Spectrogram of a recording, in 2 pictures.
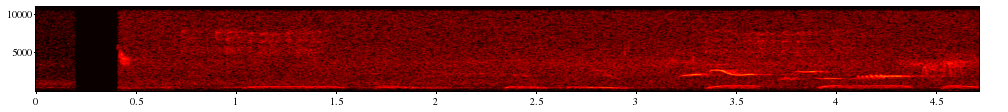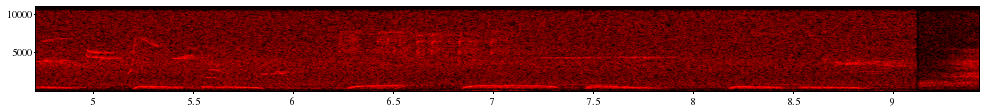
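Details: Common wood pigeon (Columba palumbus) in a British garden sings its distinctive hoarse, rhythmic five-note coo, likened to 'my poor feet, Betty', repeated in a steady run; a small bird chirps faintly behind.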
